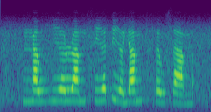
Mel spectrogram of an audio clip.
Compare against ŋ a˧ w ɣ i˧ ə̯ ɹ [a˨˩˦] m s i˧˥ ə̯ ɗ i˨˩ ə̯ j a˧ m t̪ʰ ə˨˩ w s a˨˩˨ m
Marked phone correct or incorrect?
incorrect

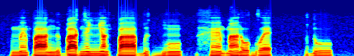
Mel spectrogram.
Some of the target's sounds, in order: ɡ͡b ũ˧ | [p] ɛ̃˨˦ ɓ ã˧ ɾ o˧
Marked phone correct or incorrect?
incorrect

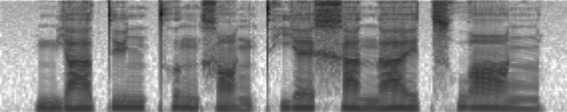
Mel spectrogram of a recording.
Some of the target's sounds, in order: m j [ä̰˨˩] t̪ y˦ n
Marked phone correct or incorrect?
incorrect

